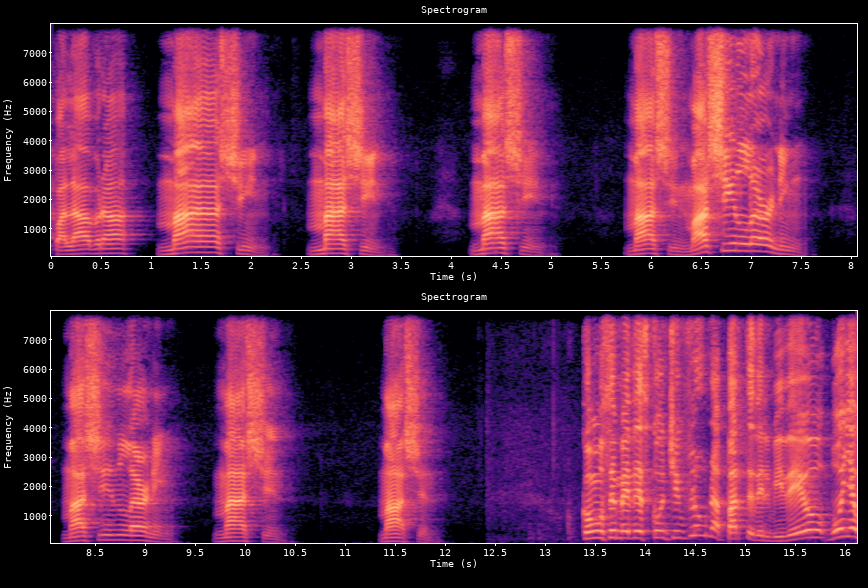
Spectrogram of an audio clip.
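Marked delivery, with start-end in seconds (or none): 1.0-11.9 machine with an sh in the middle. Shown as a demonstration. Teacher drilling machine with an sh sound. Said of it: "el sonido en medio".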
